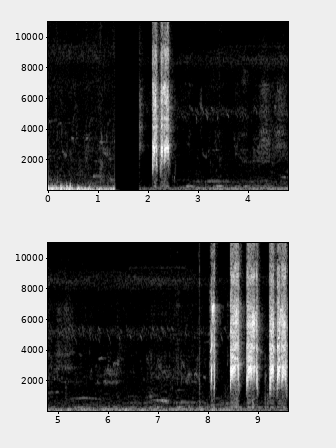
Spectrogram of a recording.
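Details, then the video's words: Fast-calling black francolin, Lakka Nasal strain: one rasping burst early, then a run of three loud, harsh, scratchy notes near the end, over quiet low hum. "Kala Teetar Ki Awaz"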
